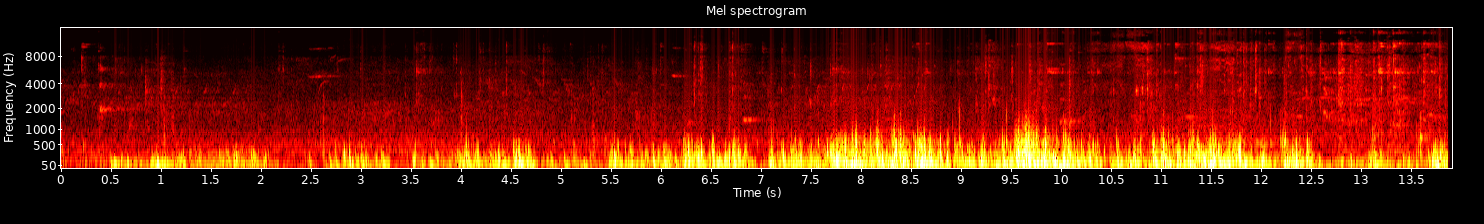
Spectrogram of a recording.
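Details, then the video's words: Percheron horse being driven, a steady run of low hoof thuds at roughly four per second, growing louder and denser toward the middle, mixed with rumbling and rattling from the drive. "Percheron driving"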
